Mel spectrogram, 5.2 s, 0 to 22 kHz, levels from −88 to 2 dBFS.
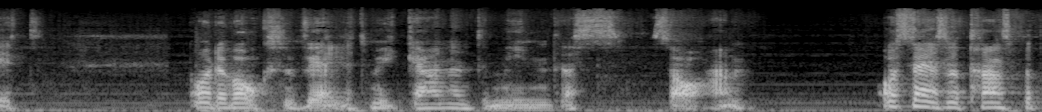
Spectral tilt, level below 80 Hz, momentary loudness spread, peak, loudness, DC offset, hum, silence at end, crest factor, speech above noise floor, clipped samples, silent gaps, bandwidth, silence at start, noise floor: -4 dB/octave; -46 dBFS; 10 LU; -4 dBFS; -23 LUFS; under 0.1%; none; 0 s; 20 dB; 24 dB; under 0.1%; none; 16.5 kHz; 0 s; -48 dBFS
